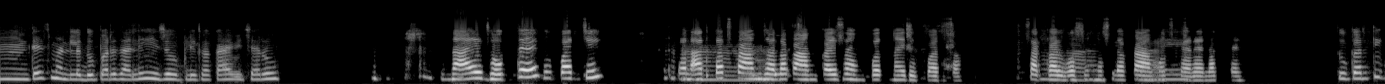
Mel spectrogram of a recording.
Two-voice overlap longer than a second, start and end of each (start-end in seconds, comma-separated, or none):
10.4-11.8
